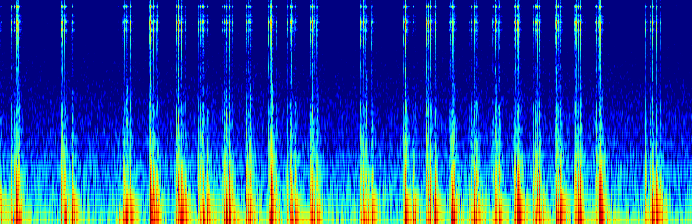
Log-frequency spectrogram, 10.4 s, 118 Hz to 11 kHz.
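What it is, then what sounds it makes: Glass candy jar. Fingertips and short nails on both hands tap the sides of a clear, roughly hand-sized glass jar full of sugar-coated gummy candies. Around 28 quick, unevenly spaced taps each give a bright nail click over a dull, low, muffled knock. Each tap dies away almost at once with little ring.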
